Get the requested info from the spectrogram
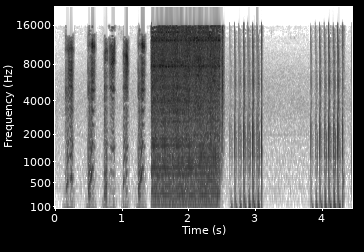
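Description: Cartoon sound effects of a horn being fitted to a bicycle. A string of short rattling bursts is broken by one loud, harsh noise of about a second near the middle.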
